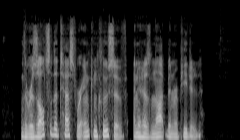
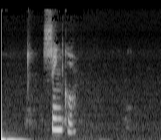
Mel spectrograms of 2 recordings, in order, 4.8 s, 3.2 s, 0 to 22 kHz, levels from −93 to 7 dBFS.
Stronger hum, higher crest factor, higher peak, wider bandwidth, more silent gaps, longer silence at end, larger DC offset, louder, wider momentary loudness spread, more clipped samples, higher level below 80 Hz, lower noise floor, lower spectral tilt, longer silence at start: neither; about the same, 20 dB vs 20 dB; about the same, -4 dBFS vs -2 dBFS; second, 11.5 kHz vs 16.5 kHz; neither; second, 0.8 s vs 1.7 s; neither; second, -24 LUFS vs -21 LUFS; second, 8 LU vs 12 LU; neither; second, -54 dBFS vs -34 dBFS; first, -76 dBFS vs -58 dBFS; first, -6 dB/octave vs -3.5 dB/octave; first, 0.45 s vs 0 s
